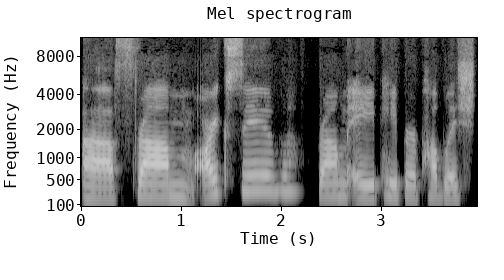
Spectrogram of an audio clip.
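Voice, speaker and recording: It is a plain, everyday voice with ordinary pitch variation. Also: woman. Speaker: science youtuber. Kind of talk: casual explainer video. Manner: casual, with filler words.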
